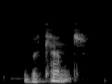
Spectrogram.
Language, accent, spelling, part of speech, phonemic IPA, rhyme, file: English, Southern England, recant, verb, /ɹəˈkænt/, -ænt, LL-Q1860 (eng)-recant.wav
- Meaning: 1. To withdraw or repudiate a statement or opinion formerly expressed, especially formally and publicly 2. To give a new cant (slant, angle) to something, in particular railway track on a curve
